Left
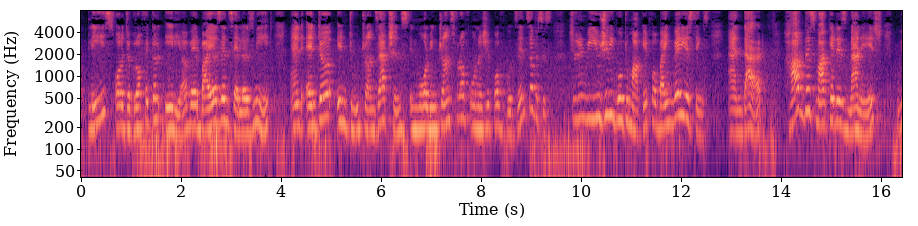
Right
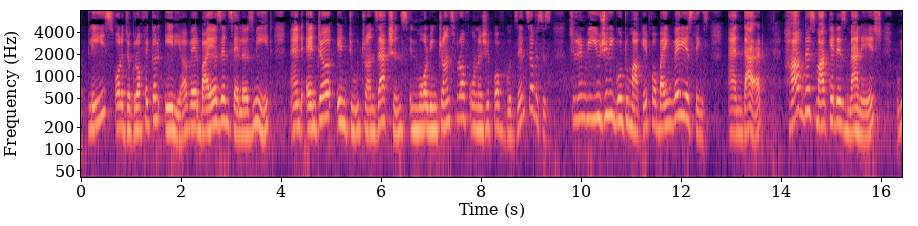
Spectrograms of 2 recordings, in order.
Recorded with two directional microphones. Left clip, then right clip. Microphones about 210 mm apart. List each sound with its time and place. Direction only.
0.1 s speech: 55° right (ahead or behind)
